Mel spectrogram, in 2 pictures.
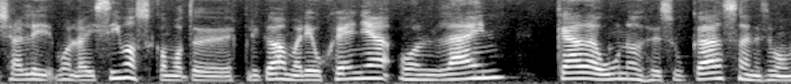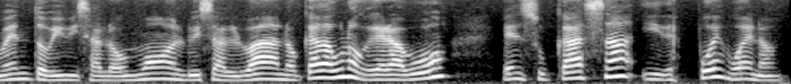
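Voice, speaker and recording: A woman's voice: on the low side, warm tone. A woman with an Argentine Rioplatense accent, speaking conversationally as a radio drama actress and teacher being interviewed.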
